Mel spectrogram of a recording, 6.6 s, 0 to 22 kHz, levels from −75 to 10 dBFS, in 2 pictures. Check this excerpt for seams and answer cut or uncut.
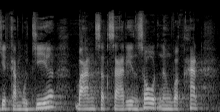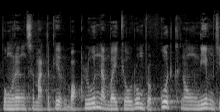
uncut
